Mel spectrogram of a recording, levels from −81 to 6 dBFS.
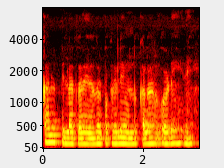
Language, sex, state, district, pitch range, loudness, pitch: Kannada, male, Karnataka, Koppal, 120-130 Hz, -17 LUFS, 125 Hz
